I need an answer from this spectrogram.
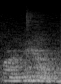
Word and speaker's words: Carmel: Scholars posit a couple of different meanings of the word Carmel, or Carmel, as it is pronounced in Hebrew.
